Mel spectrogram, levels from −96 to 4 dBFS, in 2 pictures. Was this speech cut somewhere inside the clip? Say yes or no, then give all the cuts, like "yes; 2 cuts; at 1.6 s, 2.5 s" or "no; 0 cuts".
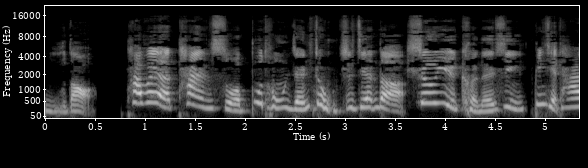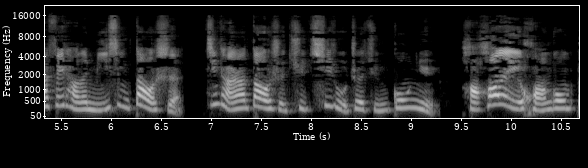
yes; 1 cut; at 4.8 s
